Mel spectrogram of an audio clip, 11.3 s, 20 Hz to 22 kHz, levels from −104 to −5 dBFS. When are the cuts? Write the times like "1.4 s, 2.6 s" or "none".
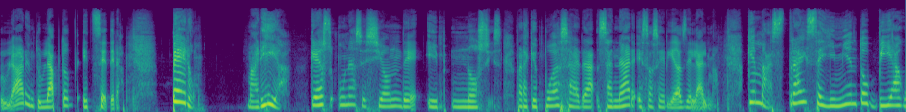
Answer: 3.8 s, 9.3 s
